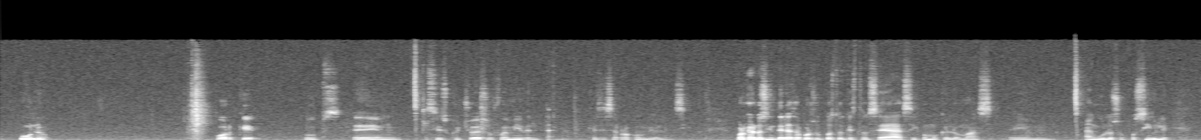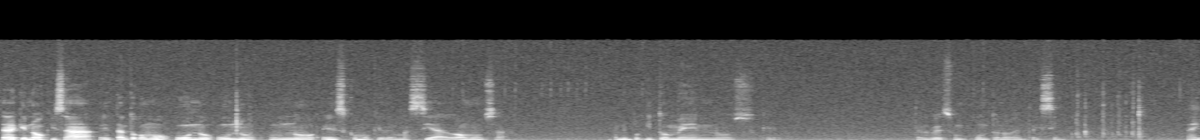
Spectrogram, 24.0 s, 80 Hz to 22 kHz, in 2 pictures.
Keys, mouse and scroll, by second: 6.2-6.6 scroll down 2, 6.6-7.0 scroll up 2, 7.0 scroll down 2, 7.3-8.4 middle drag, 8.0-8.9 scroll up 2, 8.9 middle click, 9.0-11.0 drag, 13.8-14.1 scroll down 2, 14.1-14.8 scroll up 2, 14.7 Tab, 16.8 click, 17.4-18.6 drag, 18.7-22.0 drag, 22.1 click, 23.1 KP_Decimal, 23.3 KP_9, 23.5 KP_5, 23.8 KP_Enter.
